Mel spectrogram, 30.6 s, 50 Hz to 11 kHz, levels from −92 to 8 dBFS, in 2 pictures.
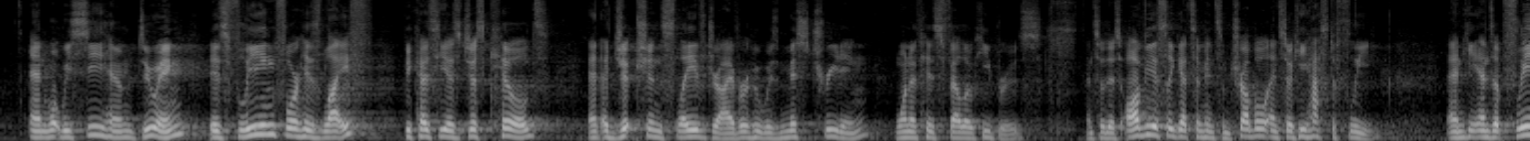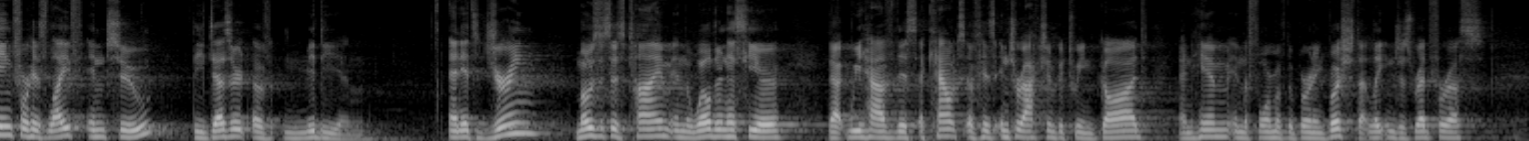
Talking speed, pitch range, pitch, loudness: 175 wpm, 135-160 Hz, 145 Hz, -30 LUFS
